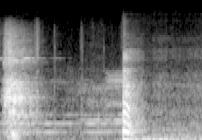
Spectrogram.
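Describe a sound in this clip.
A woman speaks in a worried voice.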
